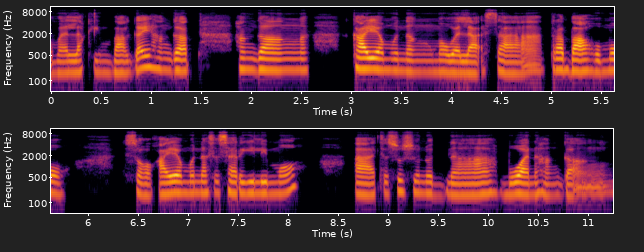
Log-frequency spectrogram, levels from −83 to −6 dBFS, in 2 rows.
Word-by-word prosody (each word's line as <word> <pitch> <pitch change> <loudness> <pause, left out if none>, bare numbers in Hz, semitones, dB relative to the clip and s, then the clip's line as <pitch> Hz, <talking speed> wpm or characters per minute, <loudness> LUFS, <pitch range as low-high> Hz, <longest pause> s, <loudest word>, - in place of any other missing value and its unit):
malalaking 170 +1 -4
bagay, 170 +6 +2
hangga't 195 -3 +1 0.4
hanggang 200 -1 +1 0.4
kaya 210 -2 +7
mo 195 - -7
nang 180 -2 -6
mawala 170 -2 +2
sa 160 - -1
trabaho 190 -2 +4
mo. 190 0 -1 0.7
So 175 -3 -2
kaya 185 +2 +4
mo 190 0 -6
na 185 - -3
sa 190 0 -2
sarili 185 -1 +1
mo 185 +9 -5 0.6
at 170 0 +2
sa 185 - -5
susunod 185 -4 -2
na 170 +1 -2
buwan 175 0 +3
hanggang 160 - -7
185 Hz, 130 wpm, -25 LUFS, 170-195 Hz, 0.7 s, kaya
